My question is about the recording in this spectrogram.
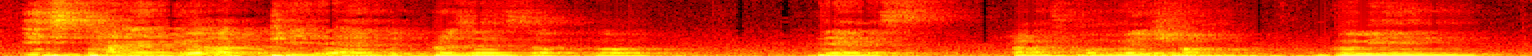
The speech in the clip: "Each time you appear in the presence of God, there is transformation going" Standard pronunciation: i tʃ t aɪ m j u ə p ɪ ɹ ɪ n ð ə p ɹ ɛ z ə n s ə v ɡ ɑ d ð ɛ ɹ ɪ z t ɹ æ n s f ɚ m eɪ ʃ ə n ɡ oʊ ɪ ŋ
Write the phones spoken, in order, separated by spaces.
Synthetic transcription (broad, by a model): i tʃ t aɪ m j u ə p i l ɪ n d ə p ɹ ɛ z ə n s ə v ɡ ɑ d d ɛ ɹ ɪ s t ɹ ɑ n s f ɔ m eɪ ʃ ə n ɡ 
